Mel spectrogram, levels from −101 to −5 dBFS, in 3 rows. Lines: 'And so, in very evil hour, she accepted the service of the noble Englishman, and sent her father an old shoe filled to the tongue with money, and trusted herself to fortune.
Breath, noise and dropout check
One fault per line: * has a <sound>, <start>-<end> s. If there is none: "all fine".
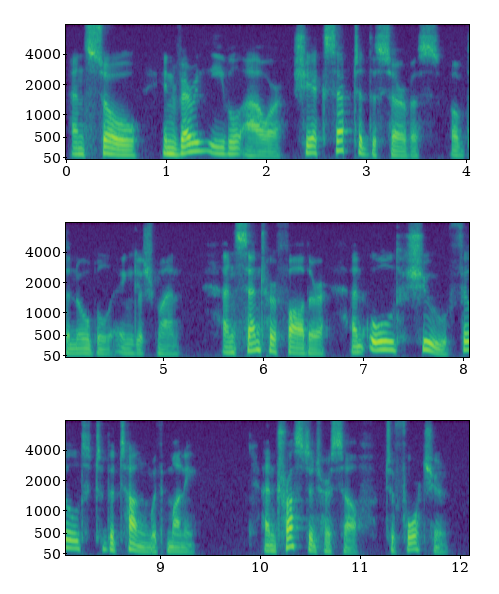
all fine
